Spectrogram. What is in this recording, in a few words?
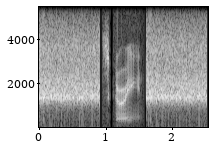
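"screen", American English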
